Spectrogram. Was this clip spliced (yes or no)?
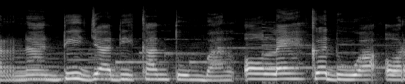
yes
